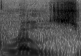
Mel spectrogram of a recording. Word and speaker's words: Ross: spare let's see Yanik Ross pronounced like rose rose rose yep yep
